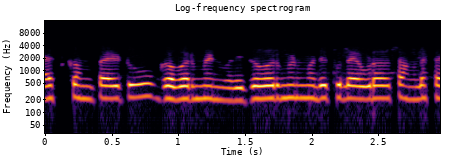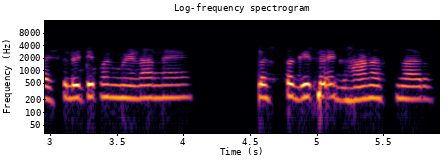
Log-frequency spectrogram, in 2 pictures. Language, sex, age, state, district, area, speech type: Marathi, female, 18-30, Maharashtra, Solapur, urban, conversation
